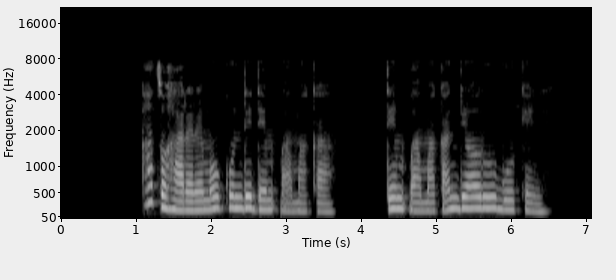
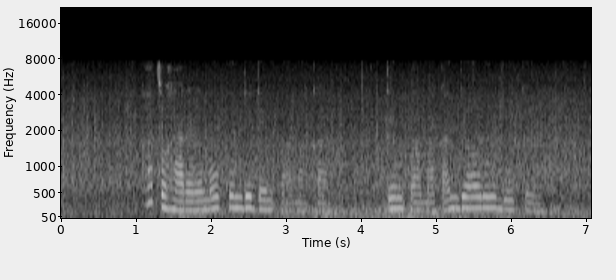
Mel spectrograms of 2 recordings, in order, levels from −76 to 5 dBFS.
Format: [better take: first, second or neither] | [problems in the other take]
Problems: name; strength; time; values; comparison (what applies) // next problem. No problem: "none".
first | background sound (Rain); 6 dB below the speech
